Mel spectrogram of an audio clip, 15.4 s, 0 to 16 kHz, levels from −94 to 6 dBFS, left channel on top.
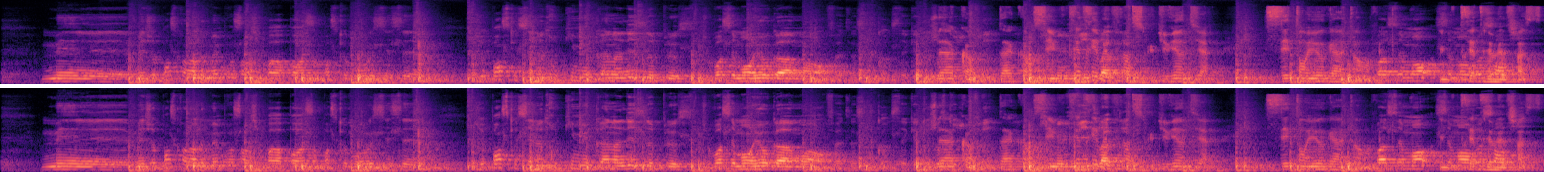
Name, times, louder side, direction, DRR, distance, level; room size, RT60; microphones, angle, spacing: voice 1, 0.4-4.3 4.8-10.0 10.4-11.3 13.8-15.2, right 1 dB, 25° right, 6 dB, 1.0 m, -23 dB
sound 1, 1.3-1.5 1.9-2.0 2.4-2.6 2.9-3.1 3.5-3.7 4.1-4.3 4.7-4.8 5.2-5.5 5.8-5.9 6.3-6.5 6.9-7.0 7.5-7.6 8.0-8.2 8.6-8.8 9.2-9.3 9.7-9.8 10.2-10.4 10.7-10.9 11.3-11.5 11.8-12.0 12.4-13.1 13.4-13.6, equal, 5° right, 1.2 m, -22 dB
voice 2, 9.4-11.3 11.6-12.1 12.7-13.8 14.4-15.3, left 1 dB, 15° left, 5 dB, 0.8 m, -24 dB
15.0 x 8.4 x 3.1 m, 1.2 s
head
